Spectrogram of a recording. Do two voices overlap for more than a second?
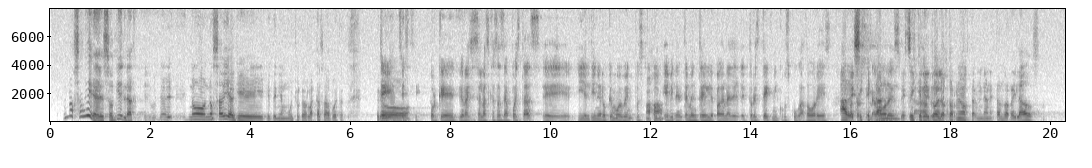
Yes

